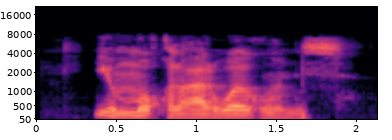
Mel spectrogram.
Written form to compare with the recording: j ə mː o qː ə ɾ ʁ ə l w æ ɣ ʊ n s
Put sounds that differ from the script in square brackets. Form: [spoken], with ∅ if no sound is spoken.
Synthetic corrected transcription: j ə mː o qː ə [l] ʁ ə [ɾ] w æ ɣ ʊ n s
